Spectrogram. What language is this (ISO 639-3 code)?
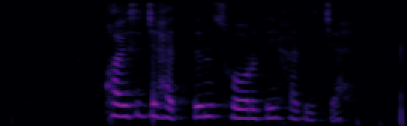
uig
